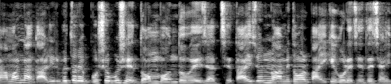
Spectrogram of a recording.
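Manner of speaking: ordinary talk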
